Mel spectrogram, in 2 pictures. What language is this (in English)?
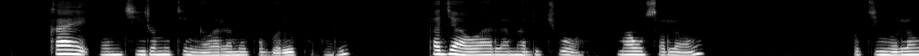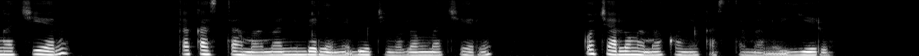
Luo (Kenya and Tanzania)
